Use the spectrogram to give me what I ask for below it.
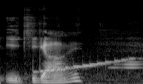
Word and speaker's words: Ikigai: new course, which I looked up how to pronounce it correctly, Ikigai.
